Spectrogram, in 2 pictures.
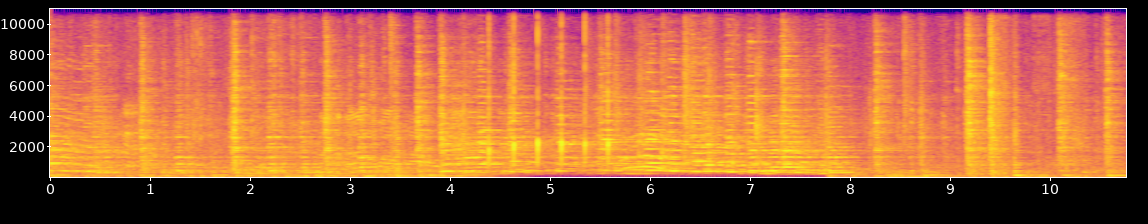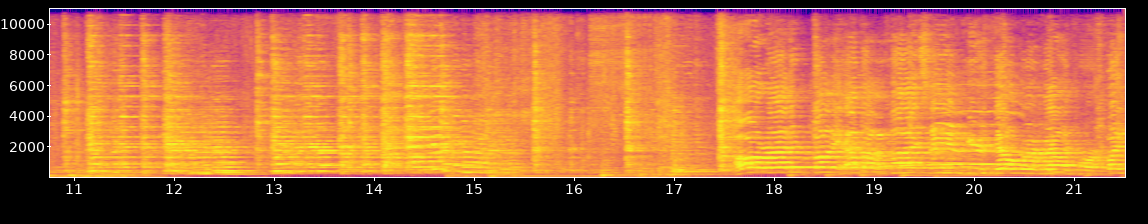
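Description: Live bluegrass instrumental: fiddle playing the lead over banjo and plucked upright bass. The bass drops out twice, once about five seconds in and again in the second half, for two to three seconds each time.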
